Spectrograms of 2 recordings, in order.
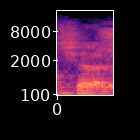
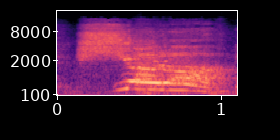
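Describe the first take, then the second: First: Said in the usual way. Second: Sudden high, loud yell of shut up; a drunk guy yelling at a little girl. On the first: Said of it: "He, like, yelled". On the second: Retold or imitated. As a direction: bark it like a drunk losing his temper. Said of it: "he goes".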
